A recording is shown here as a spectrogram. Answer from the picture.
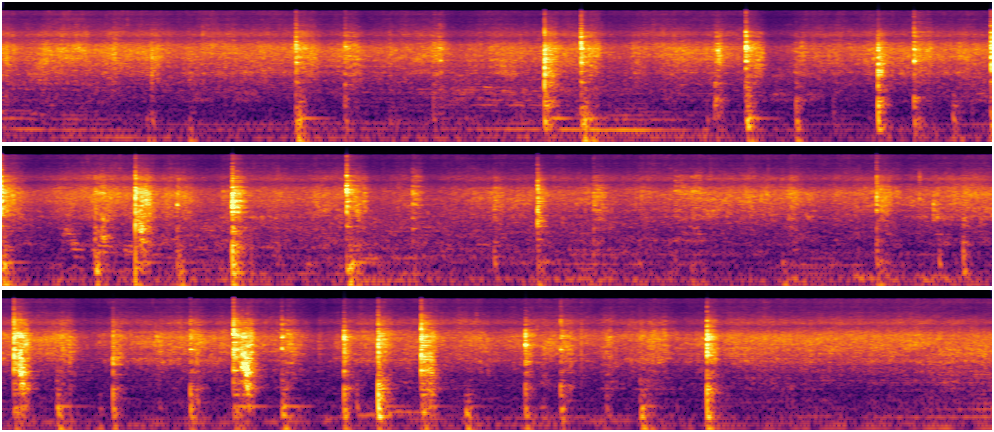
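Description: Chicken pieces frying in a large metal wok, a steady sizzle broken by irregular scrapes and knocks of the spatula against the pan as the meat is stirred.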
